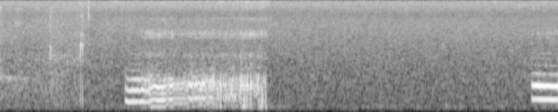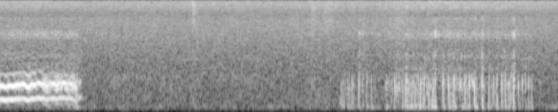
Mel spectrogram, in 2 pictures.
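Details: Three-year-old pet Pomeranian asleep and snoring indoors: breathy rasping snores about every four seconds, each lasting over a second. The first two carry a wavering whistled tone, and the third is rougher and buzzier, over a quiet background.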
